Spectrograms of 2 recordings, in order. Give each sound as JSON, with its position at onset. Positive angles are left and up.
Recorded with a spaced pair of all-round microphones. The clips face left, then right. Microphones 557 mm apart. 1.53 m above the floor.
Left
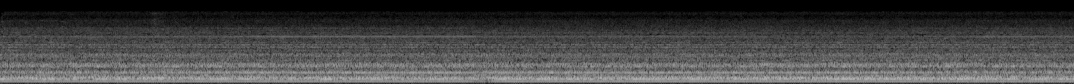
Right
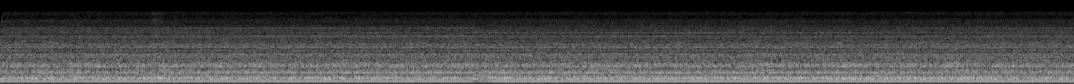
{"t": 0.0, "sound": "a fan", "side_deg": -30, "distance_m": 1.0}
